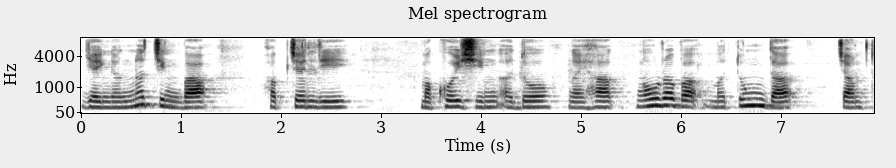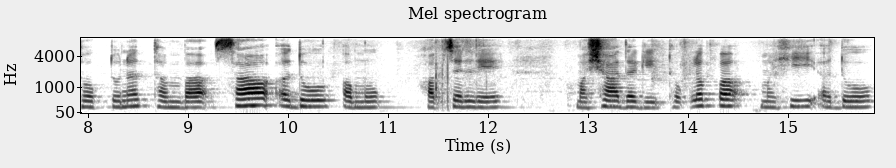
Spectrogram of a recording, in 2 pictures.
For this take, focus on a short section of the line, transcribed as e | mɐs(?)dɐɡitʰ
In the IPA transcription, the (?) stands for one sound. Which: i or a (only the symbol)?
a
